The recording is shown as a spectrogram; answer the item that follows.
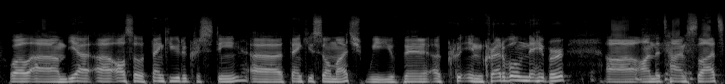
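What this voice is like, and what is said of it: Polished radio announcer voice. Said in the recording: “This guy actually does not take his radio voice off when he leaves. Like, he's always like this ... damn, this guy has a great radio voice ... it's not just a good radio voice”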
